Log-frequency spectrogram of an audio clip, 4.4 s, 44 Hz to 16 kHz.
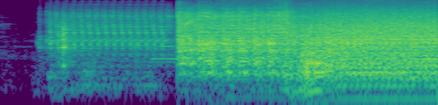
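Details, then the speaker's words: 2016 Subaru Legacy 2.5, about 85k miles, cold start after new spark plugs, serpentine belt and throttle body cleaning: brief crank, then steady, even fast idle with no belt chirp; healthy, though slight smoke was seen and valve seals are suspected. "she's purring guys sounds really good"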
